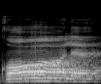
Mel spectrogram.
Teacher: ഇവിടെ ഖാഫിന് തഫ്ഖീം, അതിൻ്റെ ദീർഘാക്ഷരമായ അലിഫിനും തഫ്ഖീം കൊടുക്കണം. സ്വരഭാരത്തോടെ ഉച്ചരിക്കുക.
